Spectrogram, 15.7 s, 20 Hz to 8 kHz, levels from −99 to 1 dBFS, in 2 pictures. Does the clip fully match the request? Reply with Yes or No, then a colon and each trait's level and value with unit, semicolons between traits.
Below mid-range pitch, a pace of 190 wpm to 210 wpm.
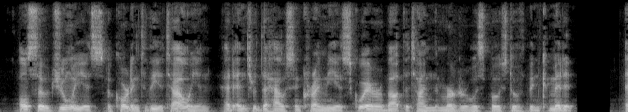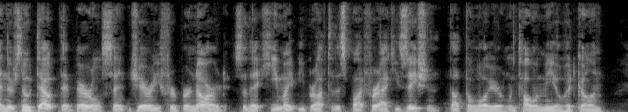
Yes: very low, 90 Hz; average, 200 wpm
